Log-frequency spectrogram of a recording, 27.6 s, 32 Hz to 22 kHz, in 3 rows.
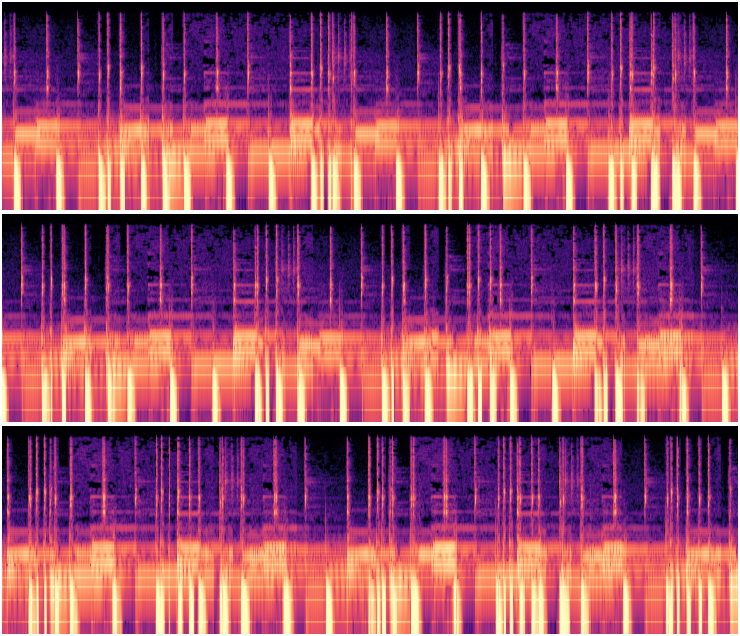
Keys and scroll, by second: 1.0-2.5 typing, 3.8 b, 5.4-11.0 typing, 12.5-27.6 typing.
